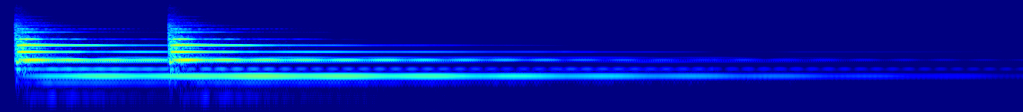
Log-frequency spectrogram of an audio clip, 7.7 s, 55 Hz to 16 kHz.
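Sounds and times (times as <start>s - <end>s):
church bell: 0.1s - 7.6s.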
